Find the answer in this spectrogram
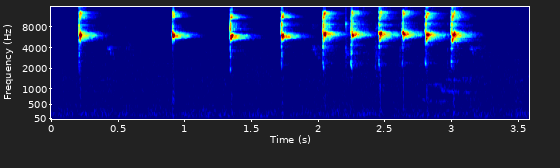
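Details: A lovebird lure aimed at drawing a lazy bird into ngekek song: about ten sharp, piercing chirps, spaced at first, then quickening into a fast even series.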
